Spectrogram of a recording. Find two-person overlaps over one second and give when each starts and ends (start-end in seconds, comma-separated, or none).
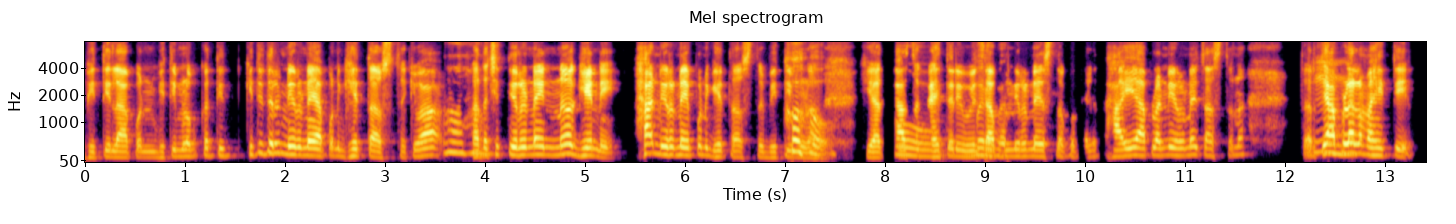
none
